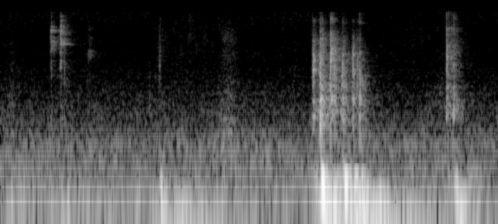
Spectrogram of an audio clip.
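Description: Typing on a USB computer keyboard, faint scattered key clicks with a denser burst of quick taps near the end, quiet and close with no voices.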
